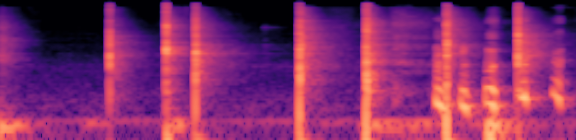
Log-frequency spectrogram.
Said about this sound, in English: Can we all clap at the same time? Can we all clap?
